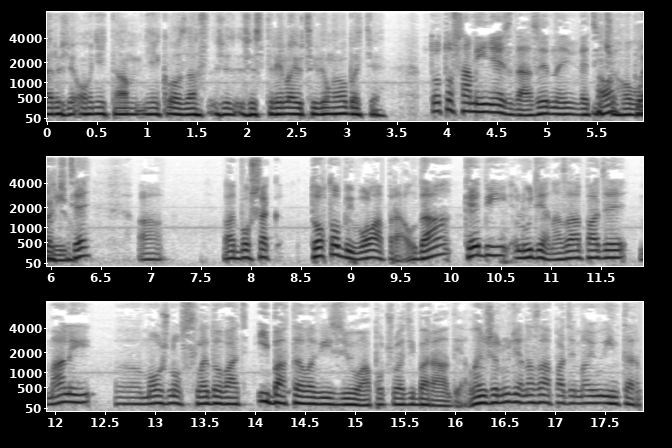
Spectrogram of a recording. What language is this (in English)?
Slovak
